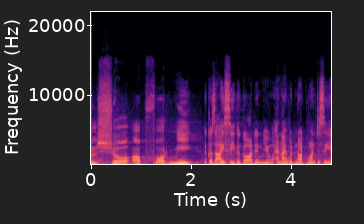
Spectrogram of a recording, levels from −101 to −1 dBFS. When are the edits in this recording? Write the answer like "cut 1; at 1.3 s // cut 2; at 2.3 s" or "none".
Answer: cut 1; at 2.2 s

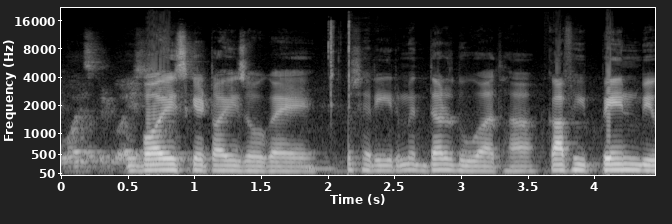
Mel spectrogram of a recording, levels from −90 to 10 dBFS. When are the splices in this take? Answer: cut 1; at 2.2 s // cut 2; at 3.5 s

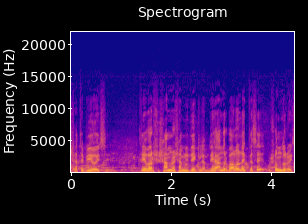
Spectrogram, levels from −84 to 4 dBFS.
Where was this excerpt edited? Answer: none

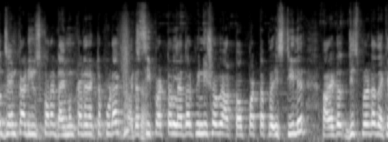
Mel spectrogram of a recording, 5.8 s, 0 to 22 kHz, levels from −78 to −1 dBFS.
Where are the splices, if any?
cut 1; at 1.9 s

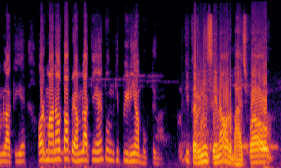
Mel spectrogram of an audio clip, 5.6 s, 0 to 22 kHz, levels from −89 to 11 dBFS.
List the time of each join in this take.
cut 1; at 3.8 s

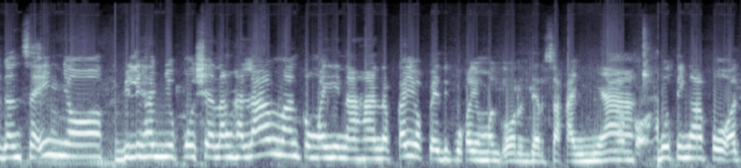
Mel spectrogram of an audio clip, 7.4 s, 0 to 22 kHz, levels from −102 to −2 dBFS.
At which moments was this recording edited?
cut 1; at 1.1 s // cut 2; at 6.6 s

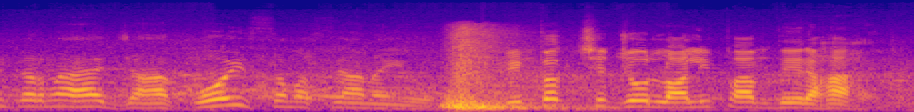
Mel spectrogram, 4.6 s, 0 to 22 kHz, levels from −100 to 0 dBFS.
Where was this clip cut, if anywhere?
cut 1; at 2.4 s

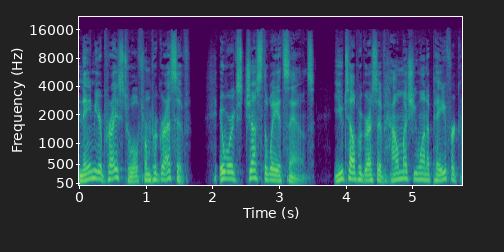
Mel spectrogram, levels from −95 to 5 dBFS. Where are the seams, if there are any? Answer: none

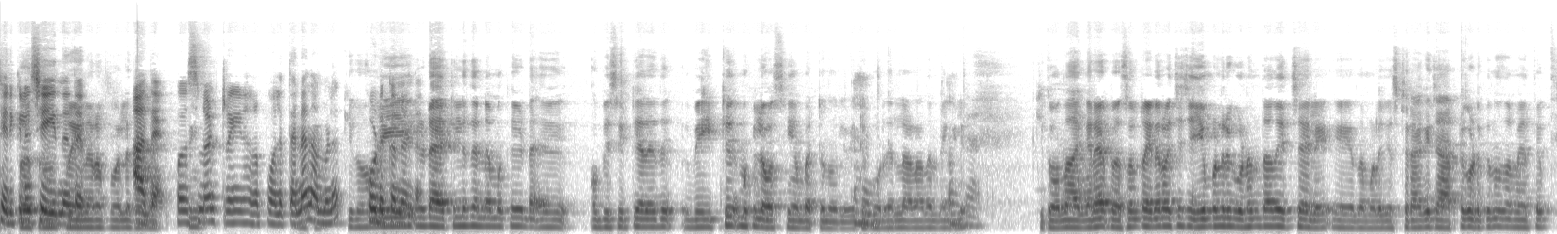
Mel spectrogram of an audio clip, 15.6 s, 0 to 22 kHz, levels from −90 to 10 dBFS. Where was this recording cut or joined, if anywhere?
none

